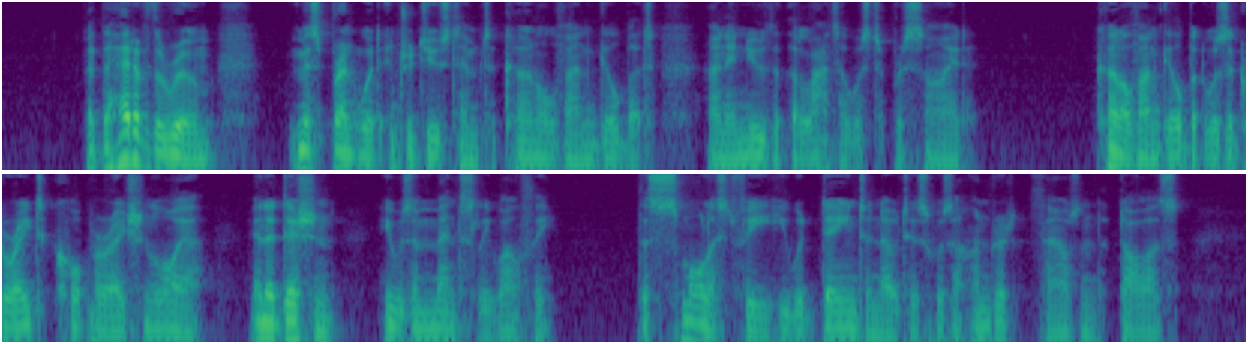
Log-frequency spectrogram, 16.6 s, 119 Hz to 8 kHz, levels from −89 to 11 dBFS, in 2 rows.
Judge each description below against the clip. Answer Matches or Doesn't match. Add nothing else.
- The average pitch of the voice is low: Matches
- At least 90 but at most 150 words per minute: Doesn't match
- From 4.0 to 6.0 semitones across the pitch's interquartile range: Doesn't match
